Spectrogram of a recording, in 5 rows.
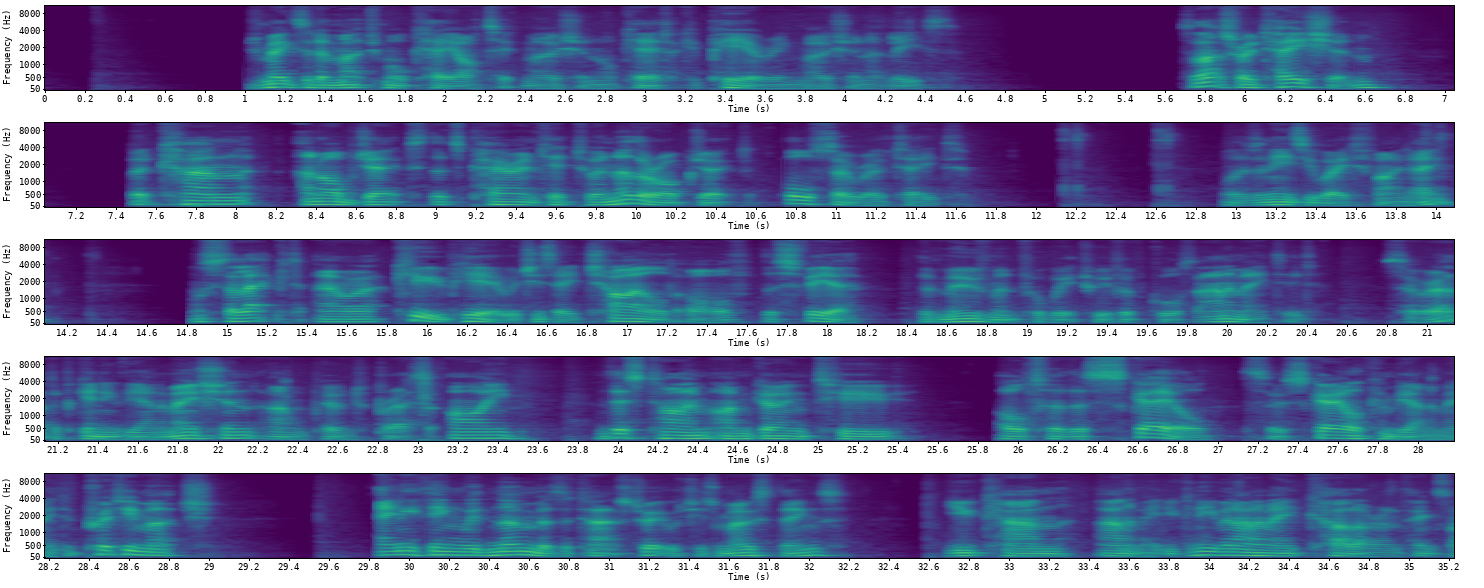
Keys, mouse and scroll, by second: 12.1 click, 13.9 right click.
